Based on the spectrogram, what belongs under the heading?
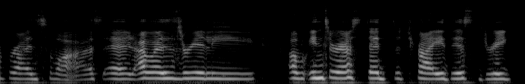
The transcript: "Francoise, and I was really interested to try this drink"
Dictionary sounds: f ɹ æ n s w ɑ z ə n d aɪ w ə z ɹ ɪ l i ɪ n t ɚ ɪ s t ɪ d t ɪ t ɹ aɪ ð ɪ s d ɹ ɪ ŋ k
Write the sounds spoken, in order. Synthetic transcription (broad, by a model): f ɹ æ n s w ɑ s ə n aɪ w ə z ɹ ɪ l i ɪ n t ɚ ɪ s t ɪ d t ɪ t ɹ aɪ ð ɪ s d ɹ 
